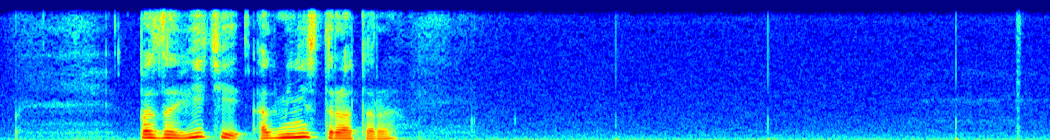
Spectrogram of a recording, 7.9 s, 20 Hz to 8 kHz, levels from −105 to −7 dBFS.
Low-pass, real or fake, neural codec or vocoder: 7.2 kHz; real; none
